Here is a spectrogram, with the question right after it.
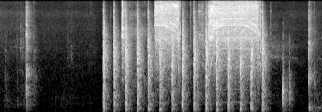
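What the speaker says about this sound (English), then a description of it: "would you please bring out your drill?" A power drill whirs in repeated short bursts, then runs longer high-pitched spins, loud and close, with rhythmic ratcheting pulses.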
